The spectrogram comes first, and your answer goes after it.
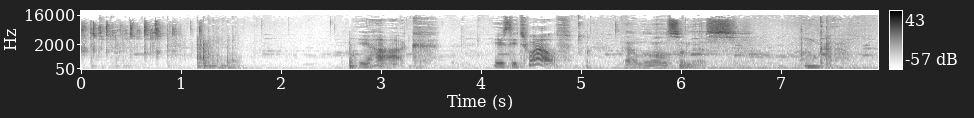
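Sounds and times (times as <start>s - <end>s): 
plastic dice clattering and skittering across a table: 0.0s - 1.2s
speech: 2.8s - 3.4s, 4.1s - 7.8s.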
